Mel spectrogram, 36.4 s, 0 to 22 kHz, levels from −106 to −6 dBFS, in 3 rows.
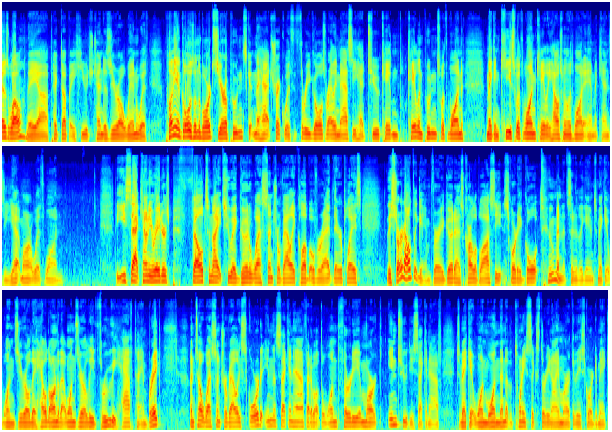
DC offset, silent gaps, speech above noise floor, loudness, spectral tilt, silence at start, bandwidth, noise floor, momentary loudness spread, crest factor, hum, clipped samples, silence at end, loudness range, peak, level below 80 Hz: under 0.1%; none; 31 dB; -26 LUFS; -6 dB/octave; 0 s; 17 kHz; -57 dBFS; 11 LU; 16 dB; none; under 0.1%; 0.05 s; 6 LU; -12 dBFS; -56 dBFS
